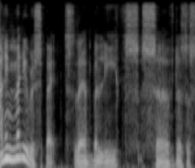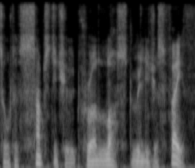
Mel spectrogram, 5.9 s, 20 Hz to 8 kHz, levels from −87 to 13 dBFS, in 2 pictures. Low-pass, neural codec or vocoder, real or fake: 7.2 kHz; codec, 16 kHz, 16 kbps, FreqCodec, smaller model; fake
